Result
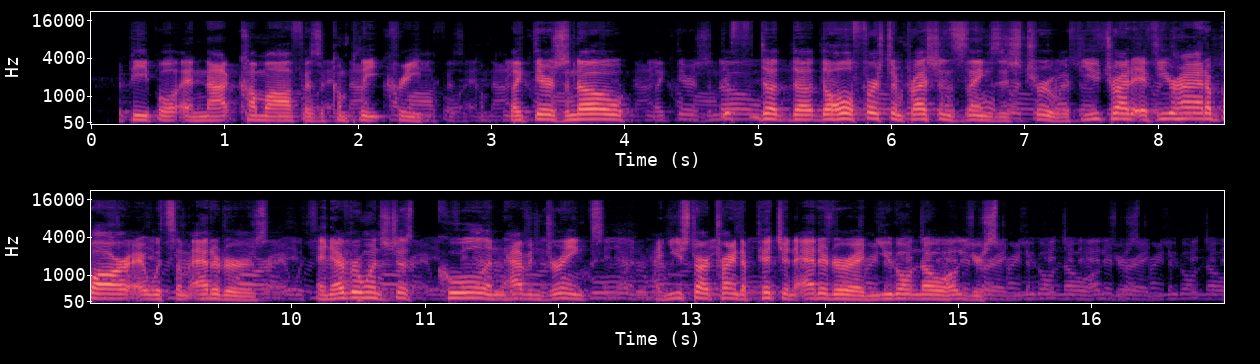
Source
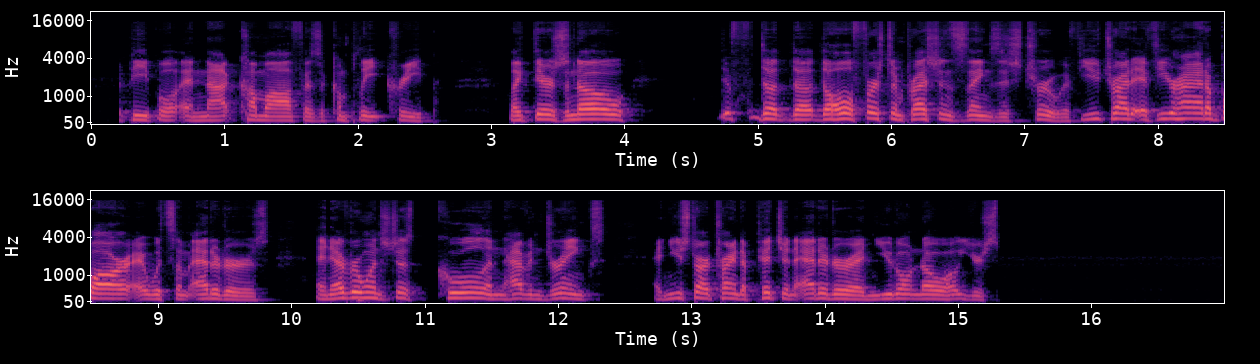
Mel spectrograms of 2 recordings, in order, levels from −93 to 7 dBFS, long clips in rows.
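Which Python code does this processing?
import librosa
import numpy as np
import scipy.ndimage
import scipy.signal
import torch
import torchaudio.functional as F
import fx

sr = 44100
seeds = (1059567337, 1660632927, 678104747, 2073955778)

y = fx.echo_feedback(x, sr, ms=1068, feedback_pct=54, wet_db=-19)
y = F.gain(torch.from_numpy(y), 6.0).numpy()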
